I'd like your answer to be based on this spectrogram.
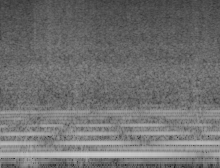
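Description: A car in BeamNG.drive runs on a steady engine drone with a strong constant hum and harmonics, loud and close with no change in pitch, and no talking.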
